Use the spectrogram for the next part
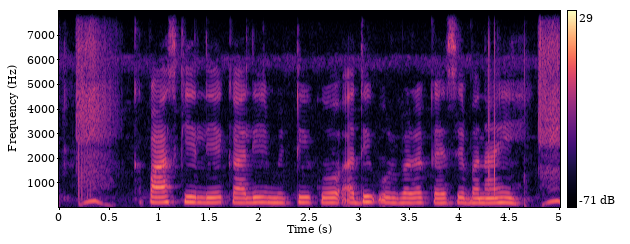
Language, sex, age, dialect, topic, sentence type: Hindi, female, 31-35, Garhwali, agriculture, question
